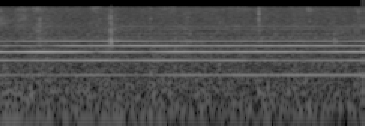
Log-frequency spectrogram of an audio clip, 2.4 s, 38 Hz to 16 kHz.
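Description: A single wind instrument holding one steady note, an A near 440 Hz, the pitch an orchestra tunes to.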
